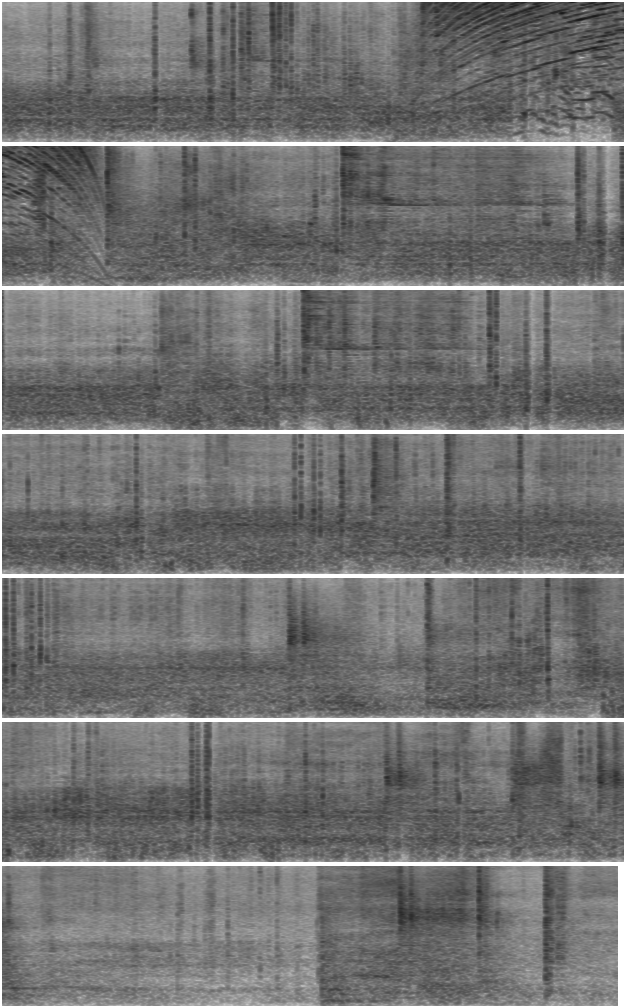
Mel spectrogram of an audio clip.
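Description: Skateboard wheels rolling steadily over concrete, close up, with short sharp knocks of boards hitting the ground and obstacles; it fades near the end.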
